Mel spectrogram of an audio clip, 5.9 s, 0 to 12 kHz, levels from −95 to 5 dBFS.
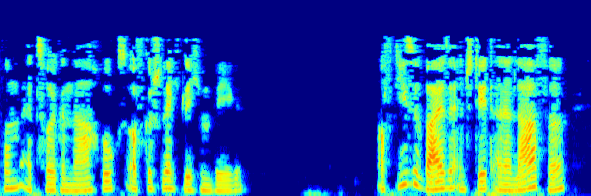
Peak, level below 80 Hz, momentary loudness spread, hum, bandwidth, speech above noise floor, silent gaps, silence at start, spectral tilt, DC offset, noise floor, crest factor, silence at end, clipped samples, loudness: -2 dBFS; -50 dBFS; 12 LU; none; 6.6 kHz; 36 dB; 2.64-2.97 s, 3.65-3.70 s; 0.05 s; -5 dB/octave; under 0.1%; -60 dBFS; 22 dB; 0.25 s; under 0.1%; -24 LUFS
